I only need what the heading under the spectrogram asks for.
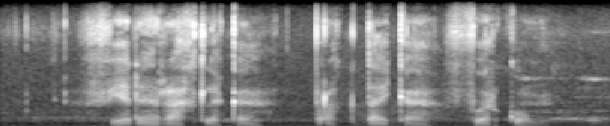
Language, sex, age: Afrikaans, male, 20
